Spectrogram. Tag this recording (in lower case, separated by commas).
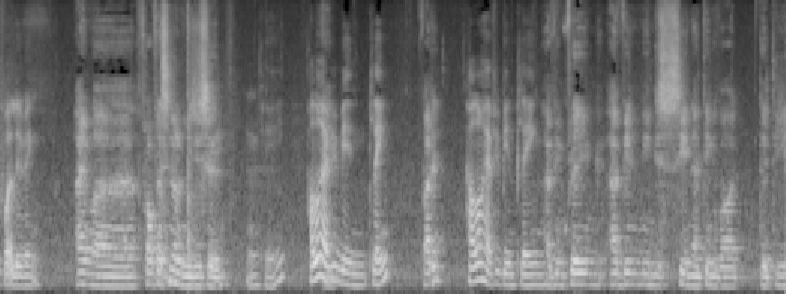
speech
